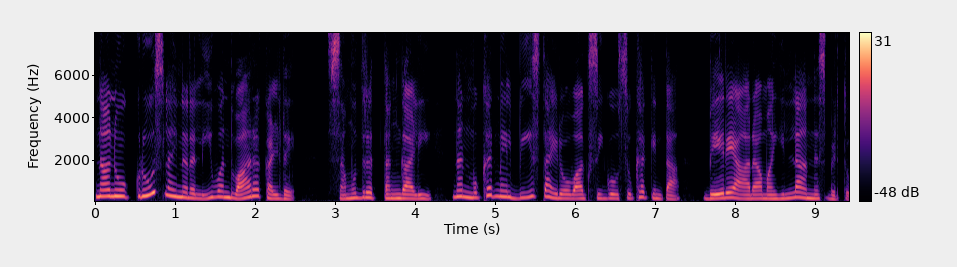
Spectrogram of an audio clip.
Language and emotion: Kannada, happy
